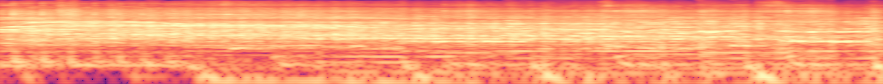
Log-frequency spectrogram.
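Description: Upbeat pop music playing loudly over a cheering, clapping crowd of schoolchildren and adults; the music's bass beat comes in about a second in.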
